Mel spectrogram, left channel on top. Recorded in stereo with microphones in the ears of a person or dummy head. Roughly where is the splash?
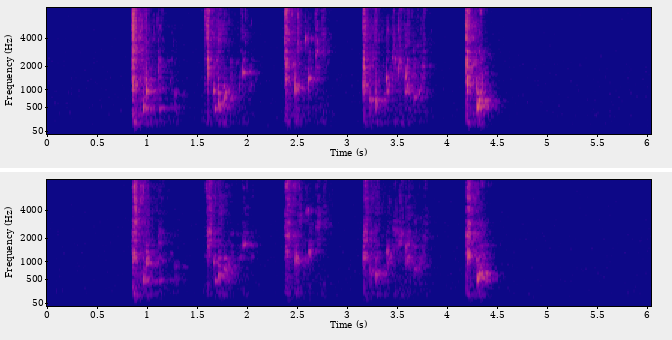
Left.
